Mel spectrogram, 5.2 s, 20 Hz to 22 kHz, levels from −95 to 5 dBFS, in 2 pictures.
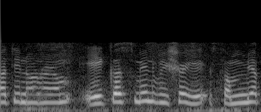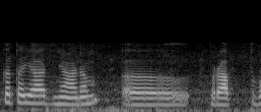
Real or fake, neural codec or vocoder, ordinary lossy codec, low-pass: fake; vocoder, 44.1 kHz, 80 mel bands, Vocos; none; 5.4 kHz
